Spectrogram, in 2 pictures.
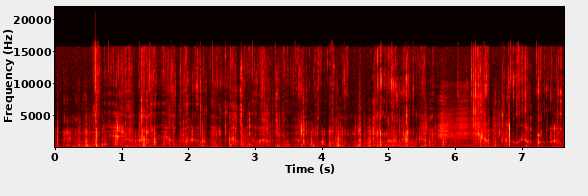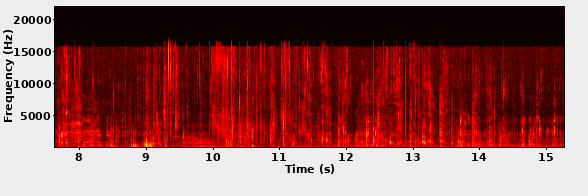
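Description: Close-miked chewing of a mouthful of double potato pizza with a cheese-filled crust: crisp crust crunching between the teeth, in a dense run of crackles and moist chewing, with no speech.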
